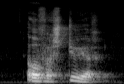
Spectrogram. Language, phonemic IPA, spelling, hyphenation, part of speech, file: Dutch, /ˌovərˈstyr/, overstuur, over‧stuur, adjective / verb, Nl-overstuur.ogg
- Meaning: emotionally affected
